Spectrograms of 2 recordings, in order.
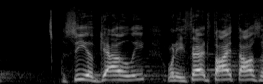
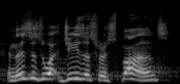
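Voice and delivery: ordinary delivery

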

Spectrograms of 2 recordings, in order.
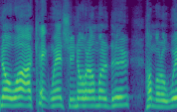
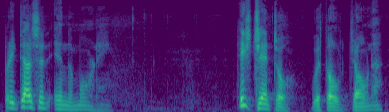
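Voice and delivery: hushed tender; 10 semitones lower, 10 dB quieter than usual. Real, not acted. Hushed repeat of gentle line.

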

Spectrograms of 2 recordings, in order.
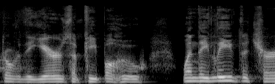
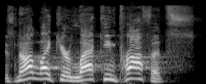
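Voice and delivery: louder, higher preaching; preaching rebuke; 7 semitones higher, 7 dB louder than usual. Real, not acted. Preacher rebuking the congregation, raised preaching voice. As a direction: drive the point home.

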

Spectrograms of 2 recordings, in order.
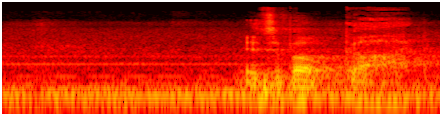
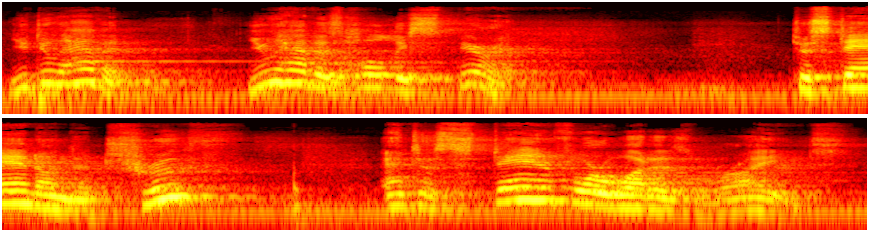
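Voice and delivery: rousing exhortation; 7 semitones higher, 3 dB louder than usual. Real, not acted. Preacher exhorting congregation.

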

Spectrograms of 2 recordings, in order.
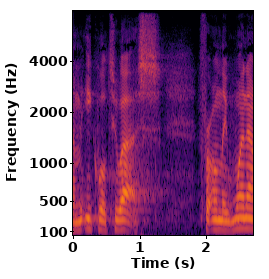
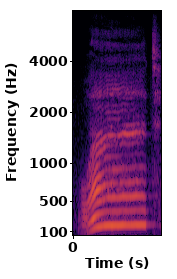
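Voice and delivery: mock surprise; 6 semitones higher, 6 dB quieter than usual. Mock disbelief at the pay.

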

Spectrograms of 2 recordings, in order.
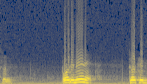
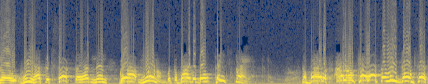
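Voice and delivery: preaching at full force; 6 semitones higher than usual. Acted. Preacher rebuking false doctrine at full force. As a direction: hammer the point home to the congregation. Preaching against hyper-Calvinists.

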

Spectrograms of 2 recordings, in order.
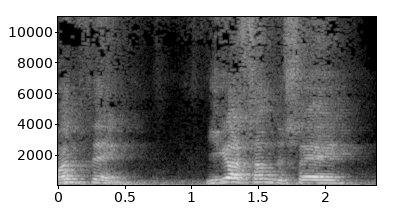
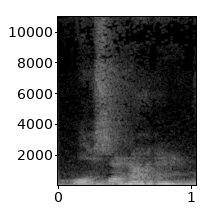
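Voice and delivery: meek yes; 4 semitones lower, 9 dB quieter than usual. Acted. Humbled defendant answers judge.

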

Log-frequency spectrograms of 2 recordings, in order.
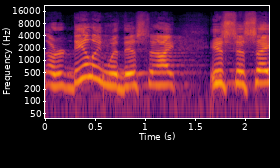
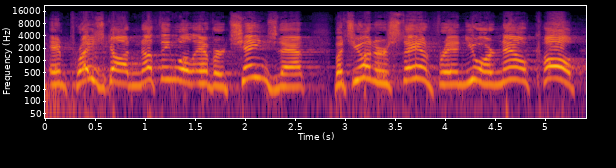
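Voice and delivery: raised pitch, stretched key words; emphatic preaching; 4 semitones higher than usual. Real, not acted. Preacher urging church to imitate Christ, emphatic preaching. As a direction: preach it firmly, drawing out the weighty phrases.

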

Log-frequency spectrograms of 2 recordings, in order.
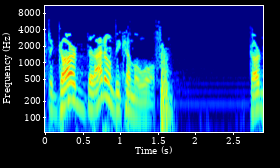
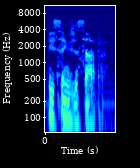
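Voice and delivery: hushed echo; 10 semitones lower, 19 dB quieter than usual. Real, not acted. Sober repeated lament.

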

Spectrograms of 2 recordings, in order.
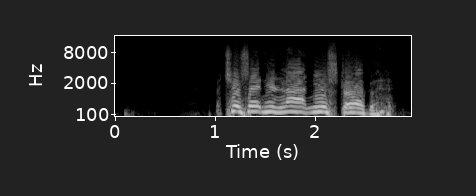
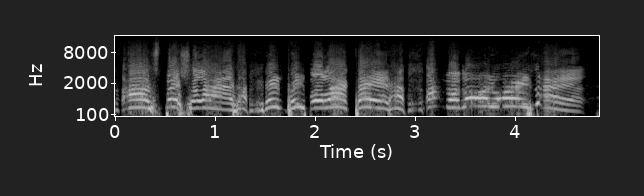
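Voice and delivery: slow, higher, shouted declaration; Jesus voiced in preaching; 10 semitones higher, slower than usual. Preacher voicing Jesus to the church, a slow shout. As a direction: proclaim it with triumphant authority. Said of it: "But Jesus said".

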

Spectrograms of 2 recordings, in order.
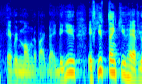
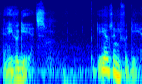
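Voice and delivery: hushed repeat; 13 dB quieter than usual. Acted. Dropping to near hush.

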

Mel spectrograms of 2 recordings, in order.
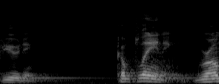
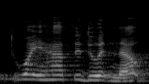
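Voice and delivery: higher whiny protest; child whining; 6 semitones higher, faster than usual. Retold or imitated. Child protesting to Mom about toys, higher whine. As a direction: whine like a kid asked to tidy. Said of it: "And they say".

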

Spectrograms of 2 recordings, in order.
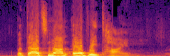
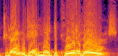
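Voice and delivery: mock announcer; 7 semitones higher than usual. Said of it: "and it's like".

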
